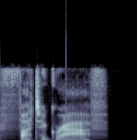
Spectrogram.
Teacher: in the word photograph, the stress is on the first syllable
